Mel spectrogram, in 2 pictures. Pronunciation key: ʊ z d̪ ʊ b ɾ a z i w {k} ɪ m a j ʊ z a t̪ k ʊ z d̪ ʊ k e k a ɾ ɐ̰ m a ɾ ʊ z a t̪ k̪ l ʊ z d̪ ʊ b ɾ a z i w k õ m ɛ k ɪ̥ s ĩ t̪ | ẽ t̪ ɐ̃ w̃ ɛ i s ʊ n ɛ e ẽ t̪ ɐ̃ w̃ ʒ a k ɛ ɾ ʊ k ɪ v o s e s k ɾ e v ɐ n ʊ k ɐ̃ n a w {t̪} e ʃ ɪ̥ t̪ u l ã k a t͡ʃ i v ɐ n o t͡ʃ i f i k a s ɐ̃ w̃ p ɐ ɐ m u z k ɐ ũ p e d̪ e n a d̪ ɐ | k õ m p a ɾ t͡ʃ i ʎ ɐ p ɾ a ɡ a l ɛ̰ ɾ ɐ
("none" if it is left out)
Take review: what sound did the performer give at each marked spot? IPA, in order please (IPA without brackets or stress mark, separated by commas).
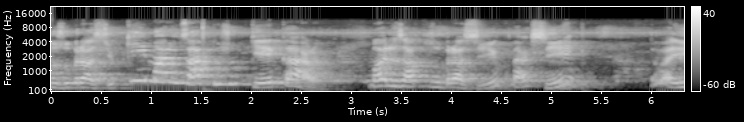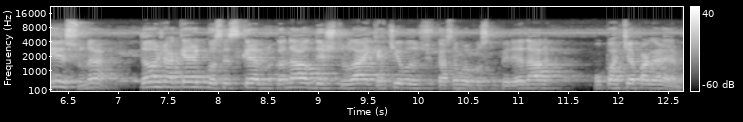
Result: k, d̪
